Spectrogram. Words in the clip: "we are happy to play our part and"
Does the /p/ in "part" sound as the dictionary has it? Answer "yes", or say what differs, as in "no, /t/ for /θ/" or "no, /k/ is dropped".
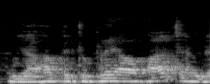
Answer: yes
